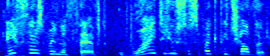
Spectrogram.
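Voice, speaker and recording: An actress playing a commanding, dry-witted mercenary heroine in a video game. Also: female voice, extremely high pitch, huge pitch swings, brisk, a little hiss or hum, exaggerated voice. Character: commanding female mercenary hero.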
